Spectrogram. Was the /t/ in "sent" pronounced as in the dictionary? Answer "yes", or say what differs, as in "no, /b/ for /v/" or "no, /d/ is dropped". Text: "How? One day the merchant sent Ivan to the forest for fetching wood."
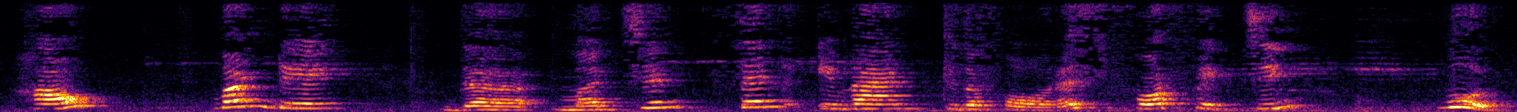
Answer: no, /t/ is dropped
